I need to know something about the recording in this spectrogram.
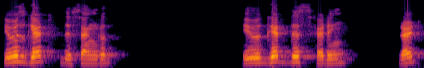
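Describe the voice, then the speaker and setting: A man giving an informal tutorial in a halting, step-by-step way, repeating phrases and checking with short questions. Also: fairly high pitch, fairly bright tone, dull audio. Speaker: flight simulation instructor and presenter.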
